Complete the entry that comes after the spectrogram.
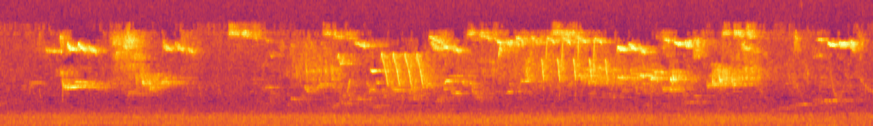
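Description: Near silence, with faint bird chirps and short trills over a low background hiss.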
